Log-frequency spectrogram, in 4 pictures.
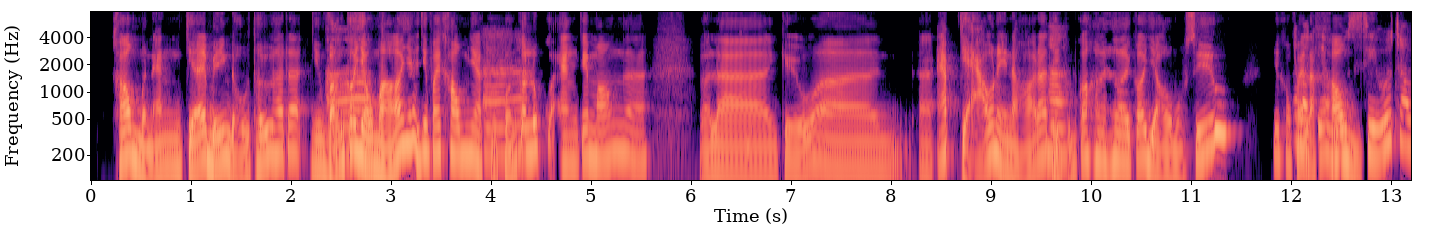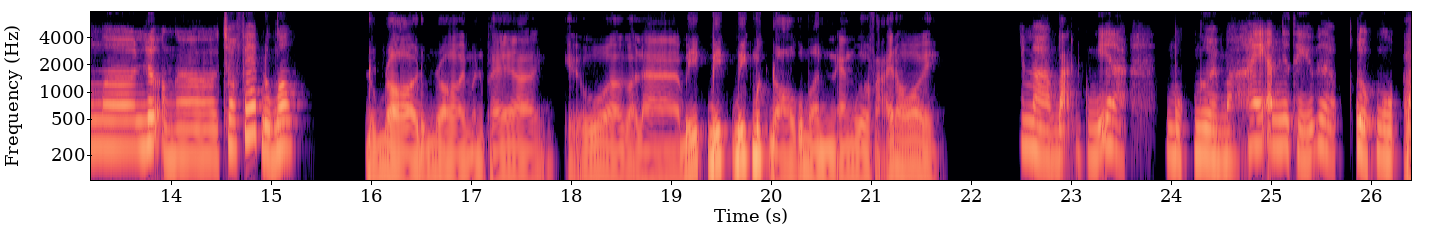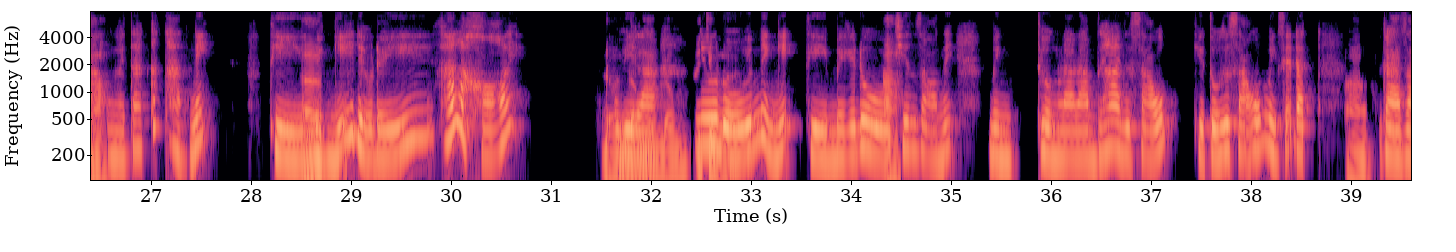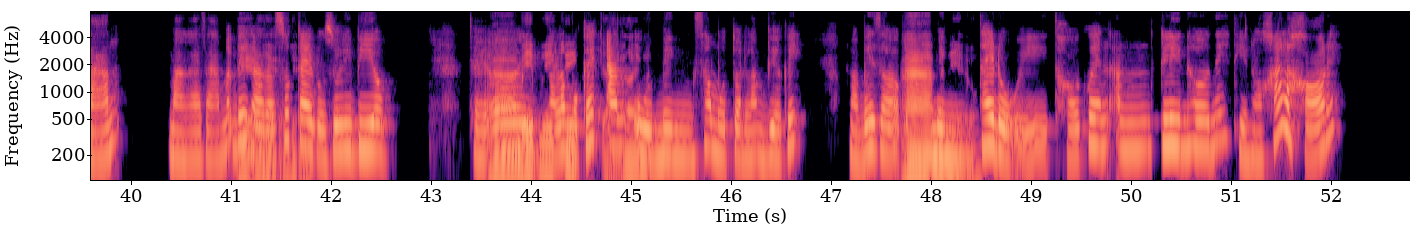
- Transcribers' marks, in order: tapping; other background noise; in English: "clean"
- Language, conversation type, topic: Vietnamese, unstructured, Bạn nghĩ sao về việc ăn quá nhiều đồ chiên giòn có thể gây hại cho sức khỏe?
